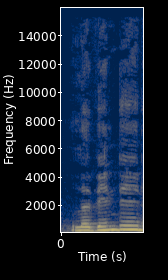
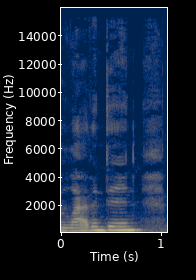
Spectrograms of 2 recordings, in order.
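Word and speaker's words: lavandin: is purifying and antibacterial there's lavenden or lavendin and i've heard it pronounced both ways but it's antifungal antibacterial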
